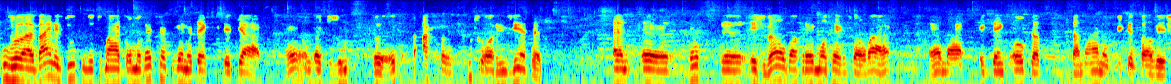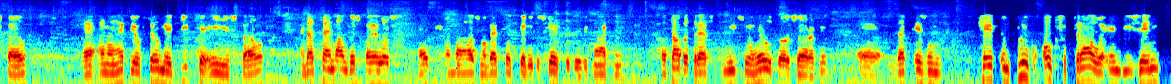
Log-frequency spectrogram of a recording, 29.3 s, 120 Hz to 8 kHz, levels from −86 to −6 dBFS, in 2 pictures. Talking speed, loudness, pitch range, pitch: 195 wpm, -16 LUFS, 115-135 Hz, 125 Hz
